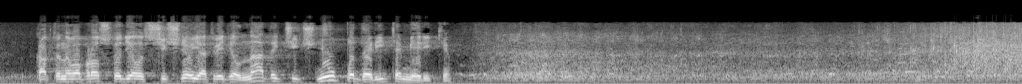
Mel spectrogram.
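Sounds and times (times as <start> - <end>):
speech: 0.4 - 4.8
crowd laughter: 4.6 - 10.2
audience applause: 7.8 - 10.2.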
